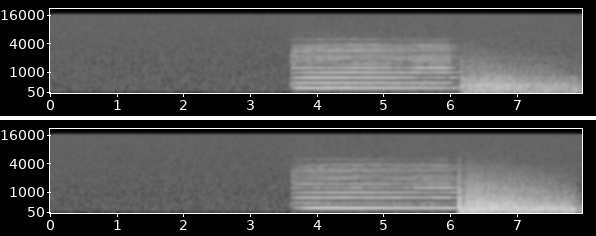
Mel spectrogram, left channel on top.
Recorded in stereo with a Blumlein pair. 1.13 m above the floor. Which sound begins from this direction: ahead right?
An explosion, at 6.1 s.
